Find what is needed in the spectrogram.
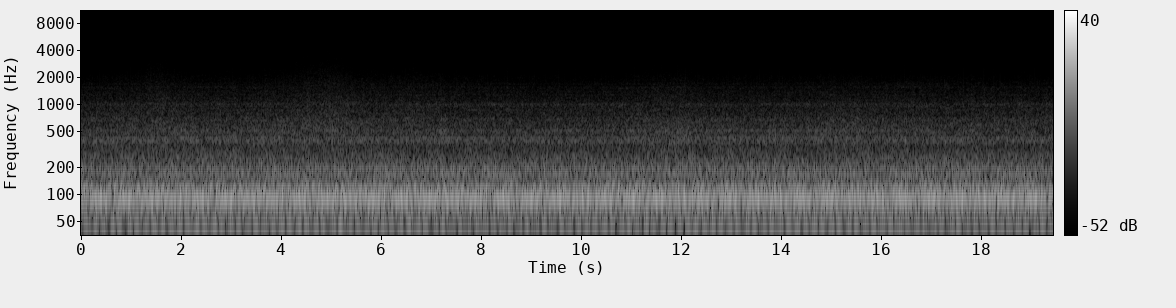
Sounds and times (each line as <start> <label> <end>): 0.0 engine 19.4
